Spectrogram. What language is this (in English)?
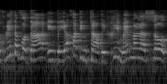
Hebrew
